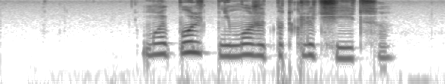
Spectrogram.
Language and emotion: Russian, sad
